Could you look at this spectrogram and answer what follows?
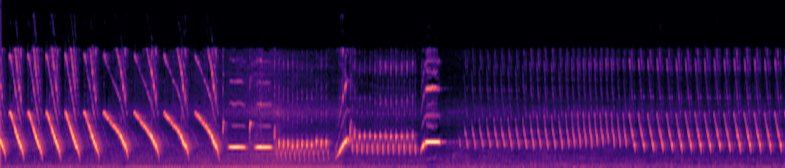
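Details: Long canary song used to stimulate stuck and young birds: downward whistled sweeps, then harsh buzzy and squeaky notes, a pure held tone, and a soft rapid trill.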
